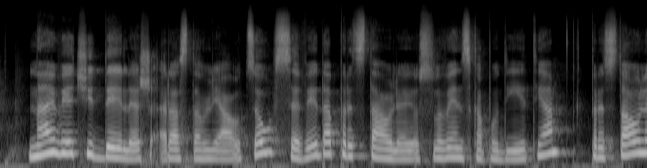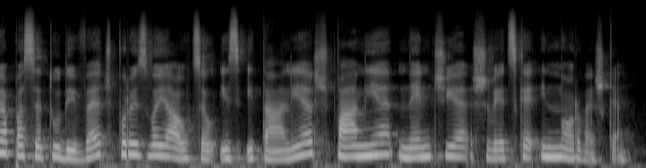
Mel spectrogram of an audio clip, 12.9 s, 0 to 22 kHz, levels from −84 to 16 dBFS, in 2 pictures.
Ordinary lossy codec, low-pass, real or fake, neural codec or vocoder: none; 19.8 kHz; fake; autoencoder, 48 kHz, 32 numbers a frame, DAC-VAE, trained on Japanese speech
